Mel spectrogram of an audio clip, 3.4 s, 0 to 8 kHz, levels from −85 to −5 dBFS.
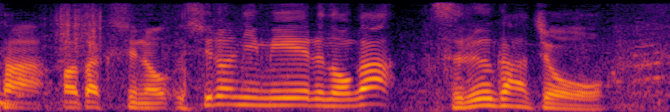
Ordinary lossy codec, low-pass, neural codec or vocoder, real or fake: Opus, 64 kbps; 7.2 kHz; none; real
